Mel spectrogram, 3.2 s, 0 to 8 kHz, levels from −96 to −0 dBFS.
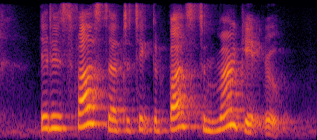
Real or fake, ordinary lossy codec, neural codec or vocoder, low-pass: fake; none; codec, 16 kHz, 2 kbps, FunCodec, trained on Chinese and English, 25 frames a second; 7.2 kHz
